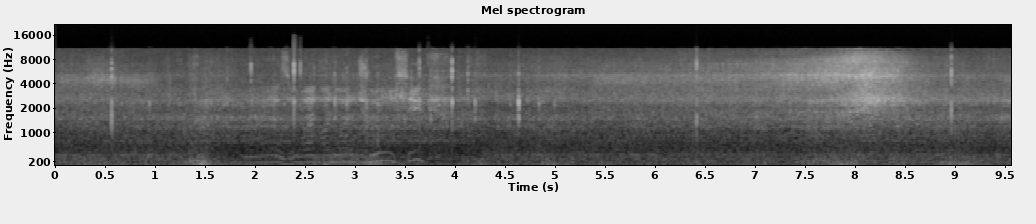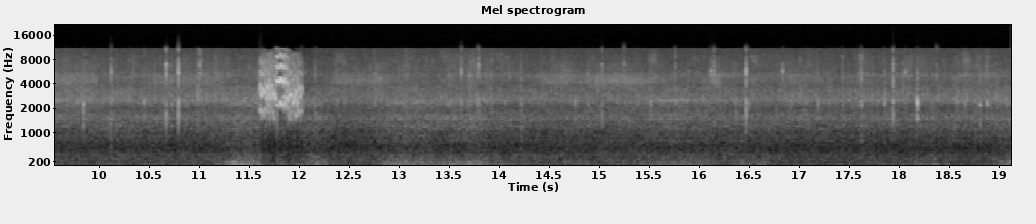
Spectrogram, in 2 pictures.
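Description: Raindrops tap and patter.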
